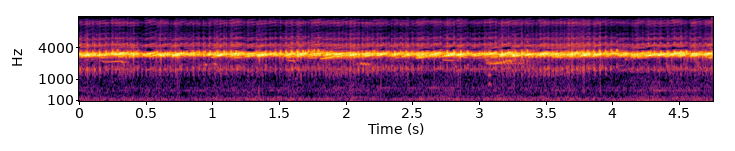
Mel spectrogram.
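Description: A dense chorus of frogs keeps up a continuous high, buzzing trill with no pause. Individual voices blur together into one shimmering wall of sound.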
